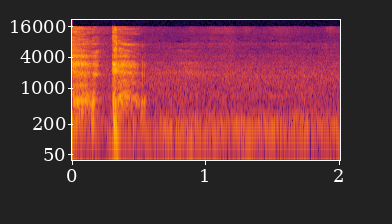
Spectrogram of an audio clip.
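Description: A woman coughs twice in quick succession, then an electric fan runs steadily in the background.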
